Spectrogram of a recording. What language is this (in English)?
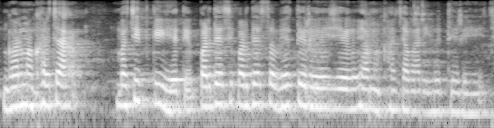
Maithili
